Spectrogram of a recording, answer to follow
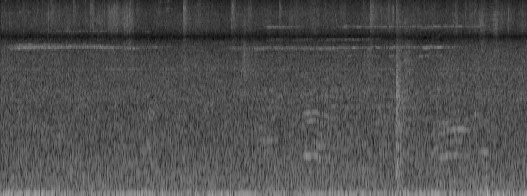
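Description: Street traffic: a steady low rumble of passing vehicles, with faint voices of passers-by about two thirds of the way in.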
